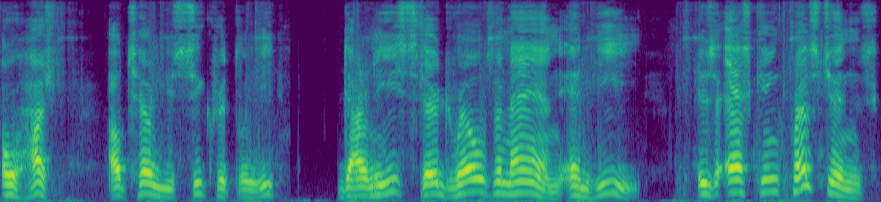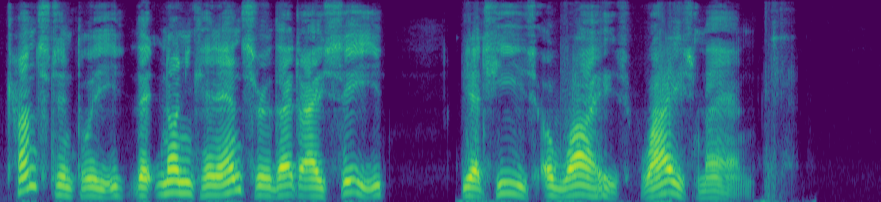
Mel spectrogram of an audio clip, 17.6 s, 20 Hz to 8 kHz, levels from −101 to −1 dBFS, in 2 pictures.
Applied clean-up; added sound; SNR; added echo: neural separator model SepFormer DNS4.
